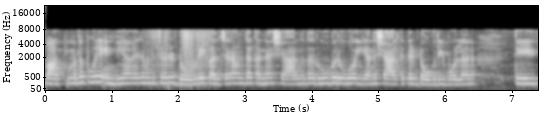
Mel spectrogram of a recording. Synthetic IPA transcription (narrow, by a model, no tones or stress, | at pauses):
baːkiːmət̪ləb̚puːɾeːʔɪɳɖɪjaːʋɛːd͡ʒmət̪ləbd͡ʒeːɽeɖoːɡd̪eːkəlt͡ʃəɾaːʊ̃nd̪aːkənɛ̃ːʃaːlmət̪ləbɾuːbəɾuːoːiːaːnʃaːlkɪt̪eːɖoːɡd̪iːboːlən | t̪eː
